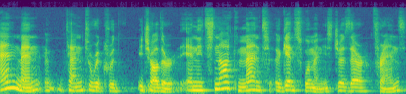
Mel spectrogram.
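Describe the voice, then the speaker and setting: A woman with a fairly low pitch speaks at a fairly slow pace, her pitch swinging very widely. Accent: French. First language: French. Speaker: sociologist, professor. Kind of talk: talk in online panel discussion. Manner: halting.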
